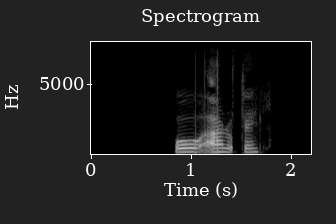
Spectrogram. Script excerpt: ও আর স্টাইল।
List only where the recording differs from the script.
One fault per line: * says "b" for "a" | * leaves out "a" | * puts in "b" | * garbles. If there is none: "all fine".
all fine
